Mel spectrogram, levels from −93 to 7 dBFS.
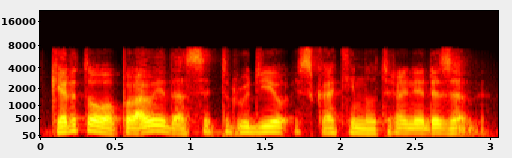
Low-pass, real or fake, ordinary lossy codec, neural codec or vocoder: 7.2 kHz; fake; none; codec, 16 kHz, 0.5 kbps, X-Codec, HuBERT features, trained on LibriSpeech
